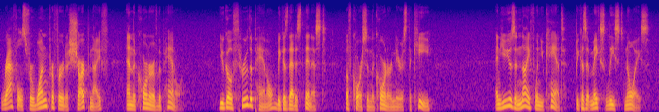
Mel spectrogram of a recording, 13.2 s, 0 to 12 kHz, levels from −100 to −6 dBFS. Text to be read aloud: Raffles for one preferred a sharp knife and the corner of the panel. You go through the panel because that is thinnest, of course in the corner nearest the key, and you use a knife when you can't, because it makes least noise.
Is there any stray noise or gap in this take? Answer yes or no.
no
